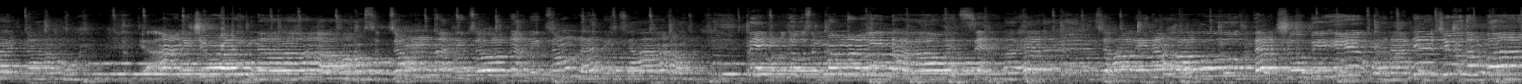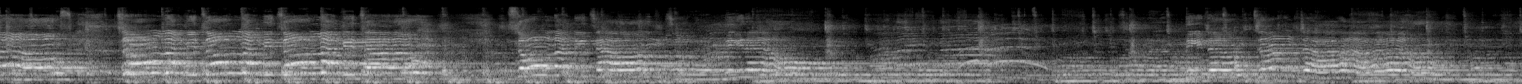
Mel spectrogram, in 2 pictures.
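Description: All-female a cappella group singing layered, wordless vocal parts over a steady beat kept by vocal percussion, with a low sung bass line coming in near the end.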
